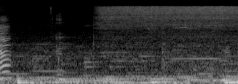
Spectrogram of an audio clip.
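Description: Ride music with a steady beat plays. About halfway through, a loud, even hiss of spraying water starts suddenly and holds.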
